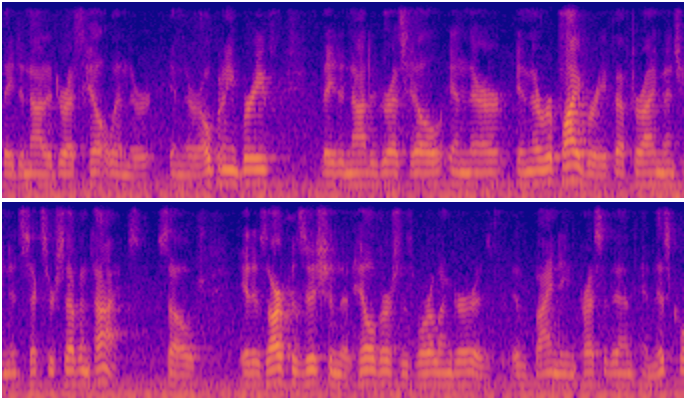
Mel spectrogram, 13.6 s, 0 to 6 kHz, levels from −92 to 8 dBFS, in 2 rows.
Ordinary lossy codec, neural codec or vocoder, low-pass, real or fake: Opus, 32 kbps; none; 5.4 kHz; real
